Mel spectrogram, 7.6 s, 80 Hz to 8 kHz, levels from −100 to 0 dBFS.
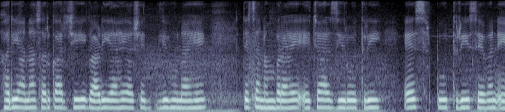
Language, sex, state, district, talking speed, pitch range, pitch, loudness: Marathi, female, Maharashtra, Solapur, 165 wpm, 190-200 Hz, 195 Hz, -21 LUFS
